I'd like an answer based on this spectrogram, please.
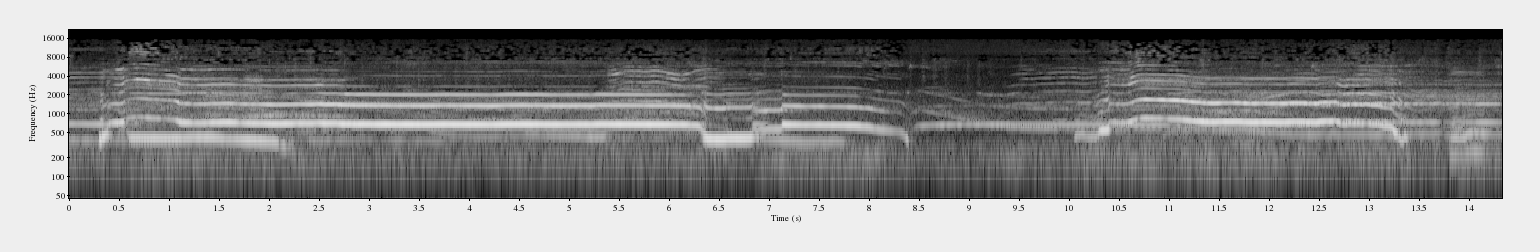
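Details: Wolf pack in a forest howling as a means of communication: overlapping drawn-out howls at different pitches, some sliding down at their ends, rising and fading in waves with short pauses between bouts.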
